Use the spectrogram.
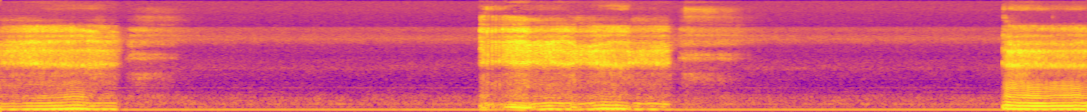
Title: Trigger Snoring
